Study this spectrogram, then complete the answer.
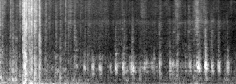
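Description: Sirazi pigeons feed indoors in a loft, with a burst of wing flapping early on followed by a run of soft, rhythmic cooing and pecking sounds, close and fairly quiet.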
